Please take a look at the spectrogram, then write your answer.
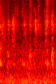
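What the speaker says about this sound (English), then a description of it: "Yeah, the dog's having a drink. Cooper's just having a drink" Cooper the dog laps water at a campsite in North Wales, a brief burst of faint, quick wet lapping sounds close by.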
